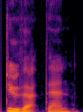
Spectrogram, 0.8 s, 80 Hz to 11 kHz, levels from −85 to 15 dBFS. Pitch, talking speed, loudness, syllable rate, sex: 155 Hz, 215 wpm, -16 LUFS, 4.4 syllables/s, female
